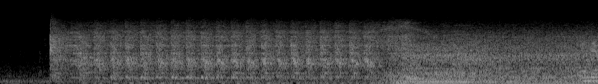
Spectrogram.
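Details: Chevy Colorado / GMC Canyon 2.8L Duramax LWN diesel just after fuel filter replacement and priming: brief crank, catches cleanly and settles into a steady diesel idle clatter within seconds; normal start and idle.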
